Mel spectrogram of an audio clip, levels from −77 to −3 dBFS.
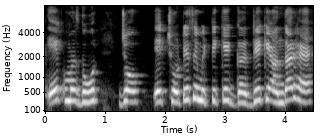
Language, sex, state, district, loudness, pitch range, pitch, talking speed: Hindi, female, Bihar, Araria, -14 LUFS, 265-305 Hz, 285 Hz, 160 wpm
